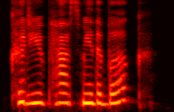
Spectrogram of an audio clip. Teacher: The stressed words are pass and book. The words could you and me the are less stressed. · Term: rhythm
